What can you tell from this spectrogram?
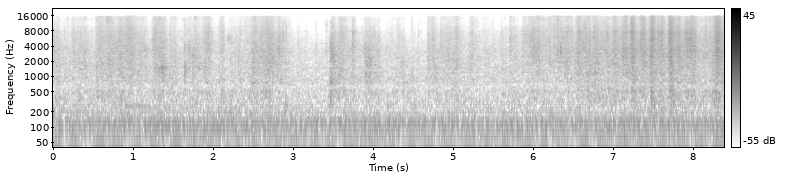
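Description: Faint, scattered rustling and short hissy scrapes, off in the background, over a low steady hum.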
